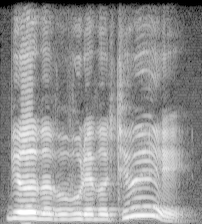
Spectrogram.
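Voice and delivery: high, loud cry of terror; terrified scream. Acted. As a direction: scream it in mad fear. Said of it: "Il poussa des cris de rage et de terreur folle".

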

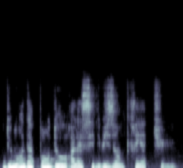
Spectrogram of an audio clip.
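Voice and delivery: ordinary delivery

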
